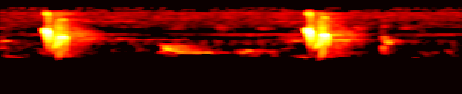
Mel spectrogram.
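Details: Sooty tyrannulet (Serpophaga nigricans) giving two sharp, high doubled notes nearly two seconds apart, with a soft, lower buzzy note and a faint chip in between.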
